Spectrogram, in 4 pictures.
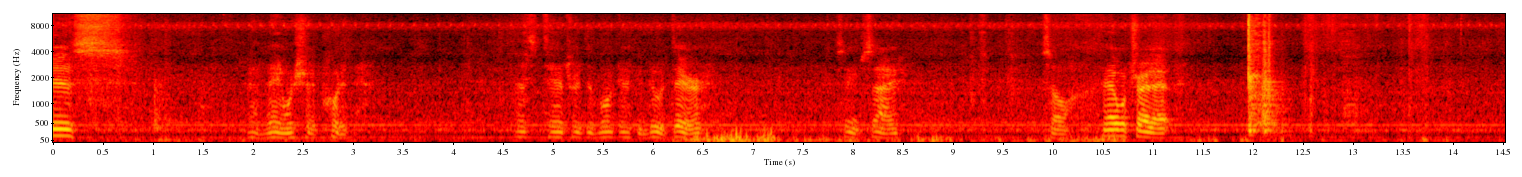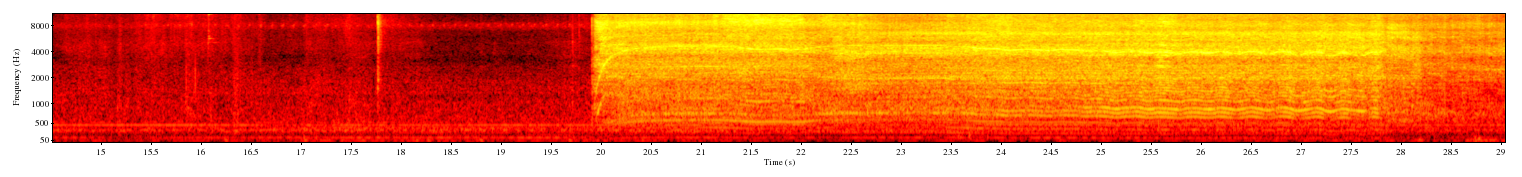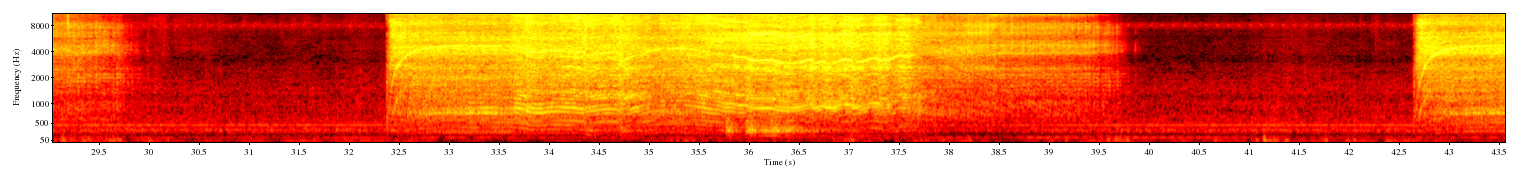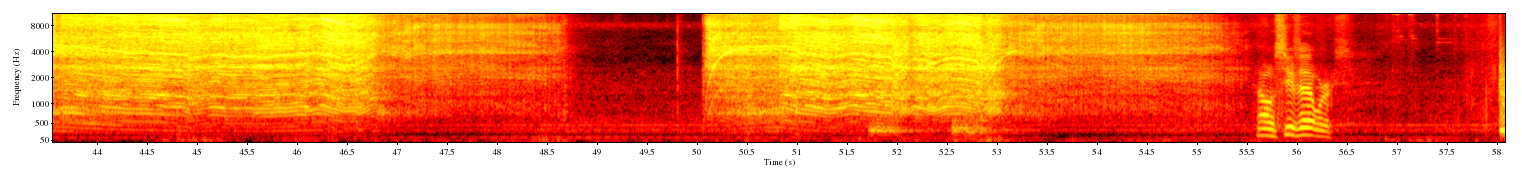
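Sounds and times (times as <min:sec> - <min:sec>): angle grinder on steel: 0:19.9 - 0:30.0, 0:32.4 - 0:39.8, 0:42.7 - 0:48.8, 0:50.1 - 0:55.6.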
